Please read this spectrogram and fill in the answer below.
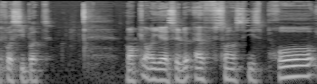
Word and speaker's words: Fossibot: Donc c'est le Fossibot, bon c'est le T se prononce, ça c'est pas Fossibo mais Fossibot.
